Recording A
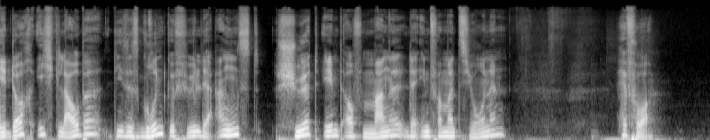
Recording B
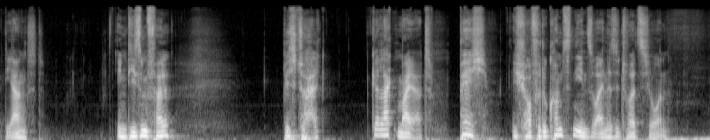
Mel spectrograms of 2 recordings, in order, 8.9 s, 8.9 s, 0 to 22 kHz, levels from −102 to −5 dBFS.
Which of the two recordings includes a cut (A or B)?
A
